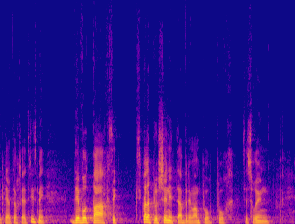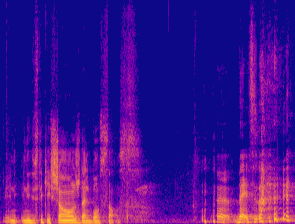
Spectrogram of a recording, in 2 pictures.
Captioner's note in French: rires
